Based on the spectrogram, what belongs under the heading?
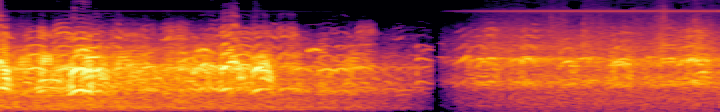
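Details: Geese filmed by a trail camera: a dense chorus of overlapping nasal honks for about three seconds, a short pause, then a quieter, more distant continuation of the honking flock.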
